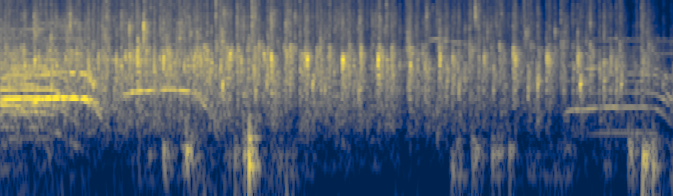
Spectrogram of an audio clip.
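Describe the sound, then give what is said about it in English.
An audience at a comedy show applauds comedian Eddie Bravo with dense, steady clapping that holds at an even level throughout, with a few voices calling out over it. “Guys, give it up for Eddie Bravo.”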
